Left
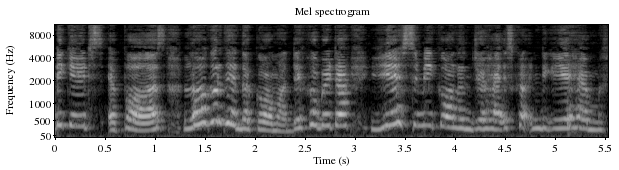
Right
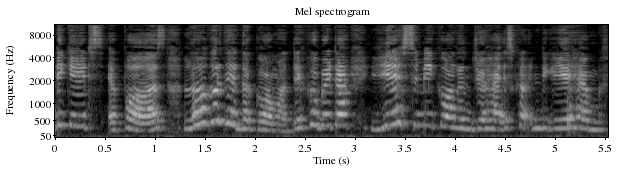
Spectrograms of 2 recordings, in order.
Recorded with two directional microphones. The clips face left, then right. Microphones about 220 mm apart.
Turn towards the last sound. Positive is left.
turn(degrees=40)  # may be behind; listen again after turning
